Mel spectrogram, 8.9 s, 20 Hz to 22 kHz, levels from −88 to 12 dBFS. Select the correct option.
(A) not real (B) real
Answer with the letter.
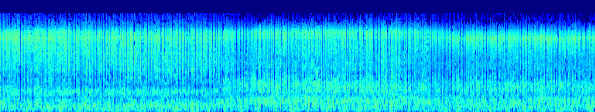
A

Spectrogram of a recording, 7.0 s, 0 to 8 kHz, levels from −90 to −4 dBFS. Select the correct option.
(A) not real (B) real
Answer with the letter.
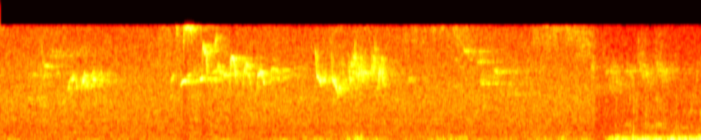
B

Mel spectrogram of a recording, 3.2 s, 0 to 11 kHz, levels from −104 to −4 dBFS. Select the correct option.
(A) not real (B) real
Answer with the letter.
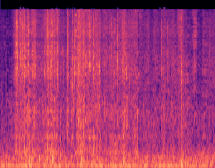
A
